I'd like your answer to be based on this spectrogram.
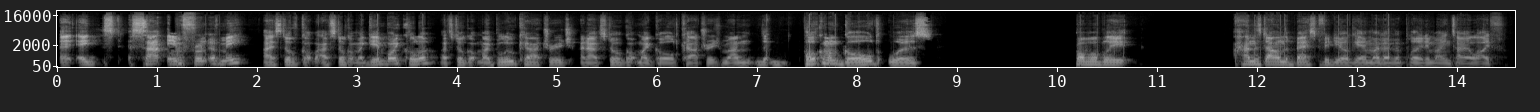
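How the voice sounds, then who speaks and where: A man, chatting casually and nostalgically on a podcast, laughing often and filling pauses with ums. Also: medium pitch. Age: 20s. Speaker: podcast co-host. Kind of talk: casual chat.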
